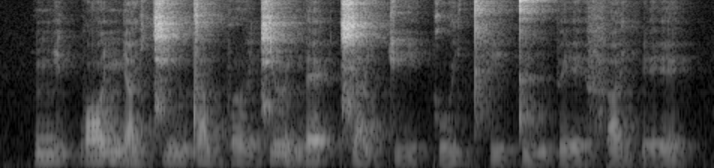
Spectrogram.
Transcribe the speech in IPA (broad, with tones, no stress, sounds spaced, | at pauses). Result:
ɲ i˧ t̚ b ɔː˧˥ ɲ a˩ j t͡ɕ i˧ m d a˩ w b ɤː˩˧ t͡ɕ ɯː˥˨ n ɛː˧˥ k̚ t͡ɕ a˩ j k iː˧˥ k u˧˩ j t̪ʰ i˧˥ t̪ i˧ n p eː˧ f a˧ j ʔ e˧˥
